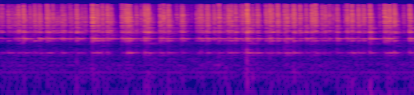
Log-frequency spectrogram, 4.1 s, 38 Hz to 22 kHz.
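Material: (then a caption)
Aluminum. Long nails fast-tap the sides of an unopened, full Pepsi aluminum can standing upright. A rapid, continuous run of bright, clicky metallic taps with a faint ringing tone near 2.5 kHz. Each tap dies away almost at once, and the sound is quiet with almost no low end.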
